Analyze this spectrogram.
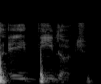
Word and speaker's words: adduction: abduction and adduction, and my southernese kind of gets in the way, so I mispronounce it. Abduction versus adduction.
